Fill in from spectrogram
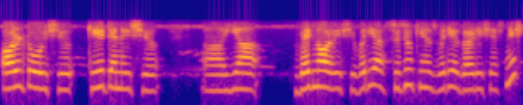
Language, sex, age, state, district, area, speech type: Kashmiri, male, 18-30, Jammu and Kashmir, Kupwara, rural, conversation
